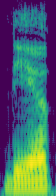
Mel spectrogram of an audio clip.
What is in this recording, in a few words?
"lik5", Taiwanese syllable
